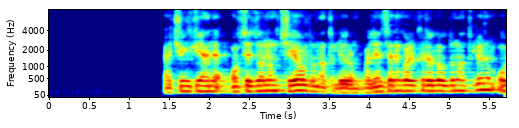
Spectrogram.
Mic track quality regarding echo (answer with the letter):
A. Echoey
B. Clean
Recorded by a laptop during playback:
B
